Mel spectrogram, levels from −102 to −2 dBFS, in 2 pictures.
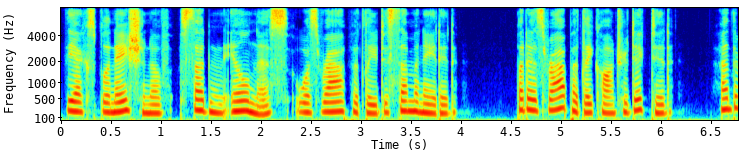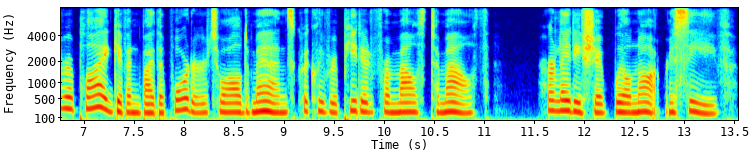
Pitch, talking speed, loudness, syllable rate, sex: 205 Hz, 145 wpm, -19 LUFS, 5.2 syllables/s, female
